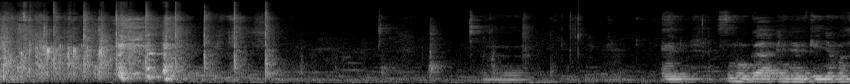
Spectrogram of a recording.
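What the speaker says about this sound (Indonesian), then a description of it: "Tepuk tangan sekali lagi untuk Mas Nur." Applause from a live concert audience sounds in a dense burst of clapping that thins out and stops after a few seconds, then clear plucked musical tones ring out in the quiet that follows.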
